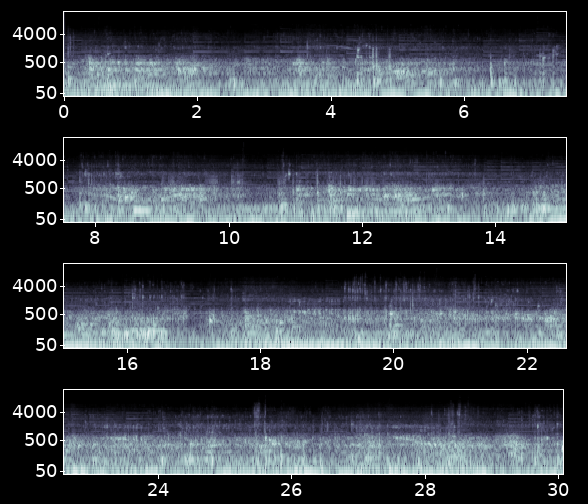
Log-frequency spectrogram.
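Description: Orca calls and whistles heard underwater, over a steady bed of background music with held tones.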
